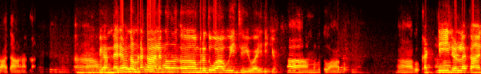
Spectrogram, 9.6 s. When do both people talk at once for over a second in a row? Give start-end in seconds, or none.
1.8-3.6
